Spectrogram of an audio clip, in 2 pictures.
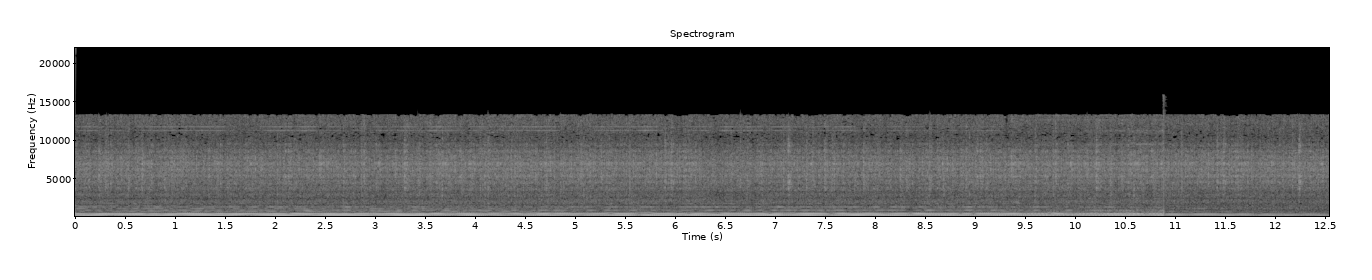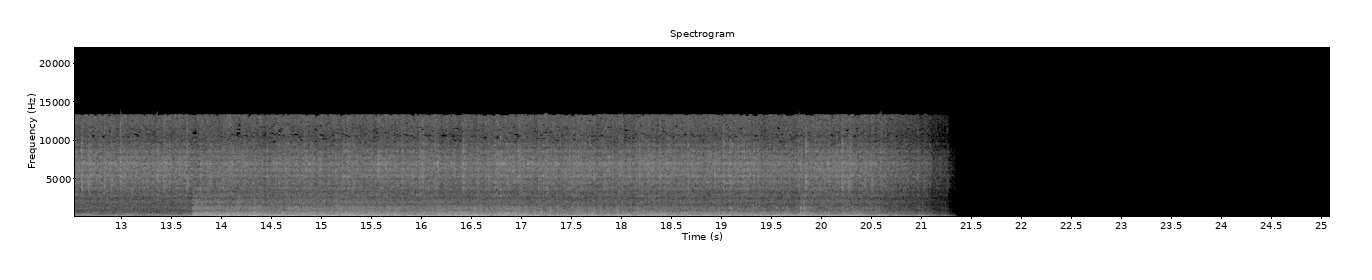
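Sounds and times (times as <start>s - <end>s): sustained ambient chord: 0.0s - 16.6s
low rumble: 11.0s - 21.4s
dense rumbling noise: 11.2s - 21.4s.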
